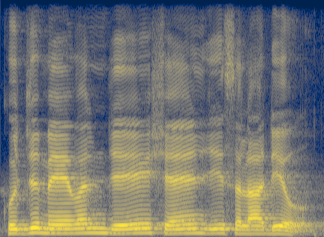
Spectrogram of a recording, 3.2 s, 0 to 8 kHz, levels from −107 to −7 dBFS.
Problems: echo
